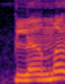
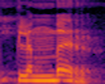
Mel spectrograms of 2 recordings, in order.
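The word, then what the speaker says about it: plumber: प्लमर को किसे प्लमर क्योंकि इसका सही प्रोनंसिएशन प्लमर होता है ना कि प्लंबर क्योंकि पी एल यू एम बी ई आर में बी साइलेंट होता है इसे पढ़ा नहीं जाता या बोला नहीं जाता तो अब से आप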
